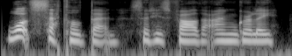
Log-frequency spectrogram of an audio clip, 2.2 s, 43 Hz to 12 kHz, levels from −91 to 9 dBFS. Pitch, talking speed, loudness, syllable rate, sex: 200 Hz, 190 wpm, -21 LUFS, 5.5 syllables/s, female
